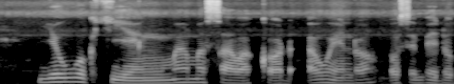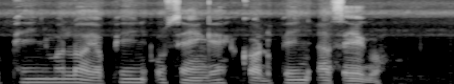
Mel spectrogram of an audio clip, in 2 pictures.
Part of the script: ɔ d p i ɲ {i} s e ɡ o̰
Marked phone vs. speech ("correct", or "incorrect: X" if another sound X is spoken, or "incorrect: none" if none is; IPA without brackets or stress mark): incorrect: a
